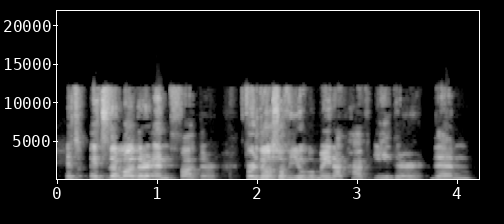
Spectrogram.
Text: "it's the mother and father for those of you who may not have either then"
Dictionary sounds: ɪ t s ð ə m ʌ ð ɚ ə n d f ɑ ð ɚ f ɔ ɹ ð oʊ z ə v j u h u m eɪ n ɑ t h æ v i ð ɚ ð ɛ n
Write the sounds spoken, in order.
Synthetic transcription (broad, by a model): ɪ t s ð ə m ʌ ð ɚ ə n d f ɑ ð ɚ f ɔ ɹ ð oʊ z ə v j u h u m eɪ n ɑ t h æ v i ð ɚ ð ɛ n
